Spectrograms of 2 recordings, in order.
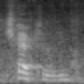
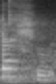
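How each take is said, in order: First: The name is said with a non-Louisiana pronunciation. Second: The name is said with the Louisiana pronunciation. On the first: The speaker calls it wrong. "I need to even say it wrong so I can remember how I said it" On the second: The speaker calls it right. "that's what somebody from Louisiana told me"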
